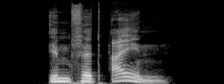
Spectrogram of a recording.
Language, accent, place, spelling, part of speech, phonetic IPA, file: German, Germany, Berlin, impfet ein, verb, [ˌɪmp͡fət ˈaɪ̯n], De-impfet ein.ogg
- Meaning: second-person plural subjunctive I of einimpfen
